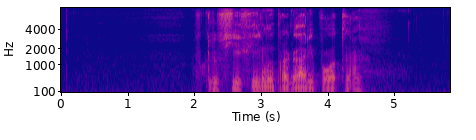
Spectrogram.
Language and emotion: Russian, neutral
